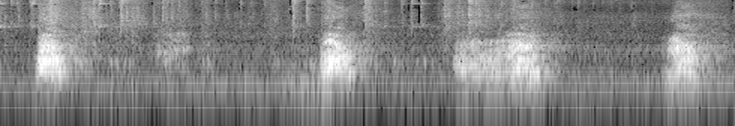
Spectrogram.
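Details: Pit bull barking while confronting a cat, the dog acting up: four short harsh barks spaced about a second apart, one longer drawn-out bark in the middle, steady low hum underneath.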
